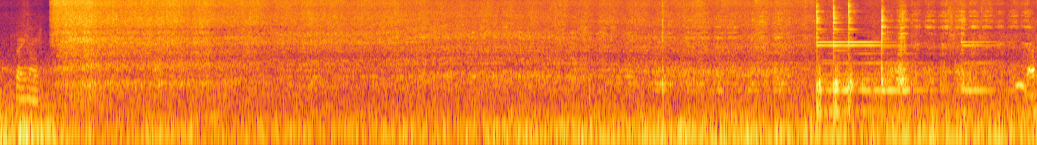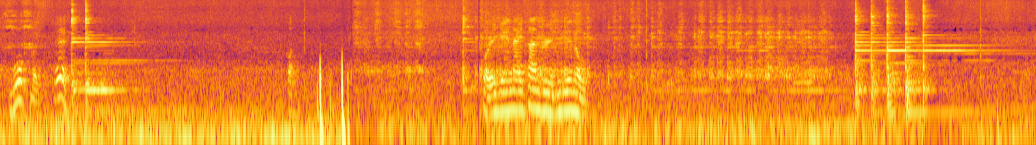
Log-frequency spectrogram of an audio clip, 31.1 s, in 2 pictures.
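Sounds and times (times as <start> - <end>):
curry sizzling in hot oil: 0.8 - 31.0
metal ladle clanking against pot: 12.2 - 15.2, 16.6 - 17.9, 22.5 - 22.8, 28.4 - 30.8.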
